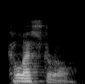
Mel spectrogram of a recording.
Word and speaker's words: cholesterol: cholesterol yeah great and you guys are pronouncing it correctly cholesterol it it's it's pronounced like a k cholesterol all right again dietes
